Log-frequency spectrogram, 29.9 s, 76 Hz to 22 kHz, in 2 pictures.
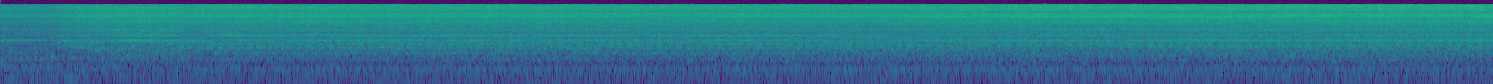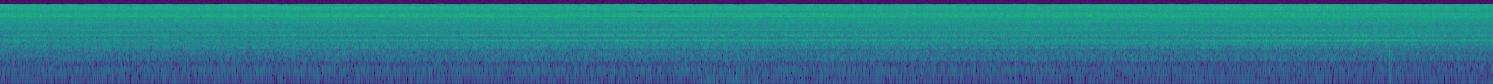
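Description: Mercedes-Benz M272 V6 engine idling steadily, heard from underneath near the crankshaft pulley and accessory belt, with a thin steady high whine running through it.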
